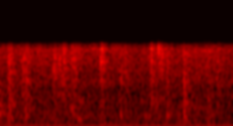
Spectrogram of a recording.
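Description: A few faint, irregular clicks over steady room noise.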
